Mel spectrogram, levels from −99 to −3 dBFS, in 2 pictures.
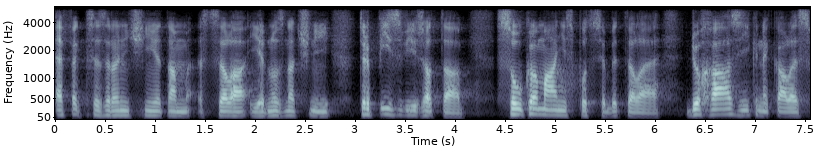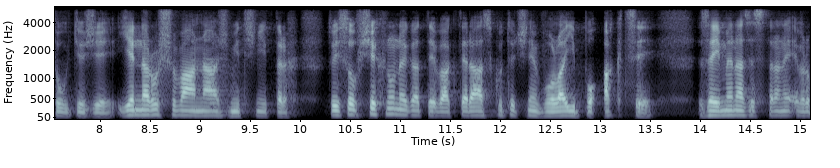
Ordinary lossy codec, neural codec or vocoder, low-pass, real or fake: none; codec, 24 kHz, 0.9 kbps, DualCodec; 5.4 kHz; fake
